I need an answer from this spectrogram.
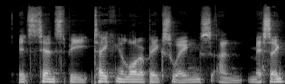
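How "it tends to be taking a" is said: usual speaking voice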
